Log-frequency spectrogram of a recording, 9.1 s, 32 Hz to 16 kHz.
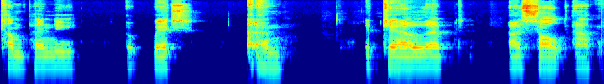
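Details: Man with aphasia after a stroke in June 2020; initially unable to speak or read, speech since recovered with app-based practice; halting speech with fillers and word-finding pauses; aphasia after stroke.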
